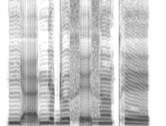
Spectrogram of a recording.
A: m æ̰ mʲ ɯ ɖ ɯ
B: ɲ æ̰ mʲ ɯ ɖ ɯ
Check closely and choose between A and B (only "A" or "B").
B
